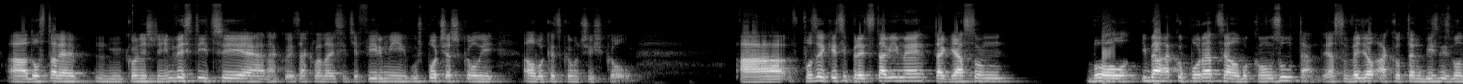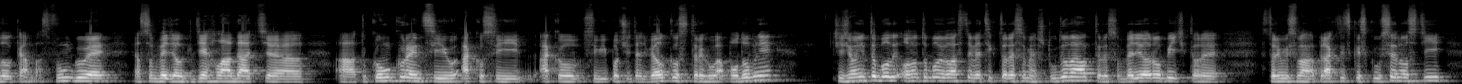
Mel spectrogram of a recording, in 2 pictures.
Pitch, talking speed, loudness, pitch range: 140 Hz, 170 wpm, -17 LUFS, 135-155 Hz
